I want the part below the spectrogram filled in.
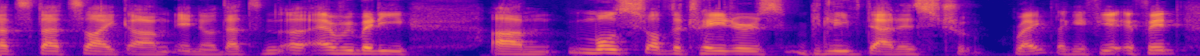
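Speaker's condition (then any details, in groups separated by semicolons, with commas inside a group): No condition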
